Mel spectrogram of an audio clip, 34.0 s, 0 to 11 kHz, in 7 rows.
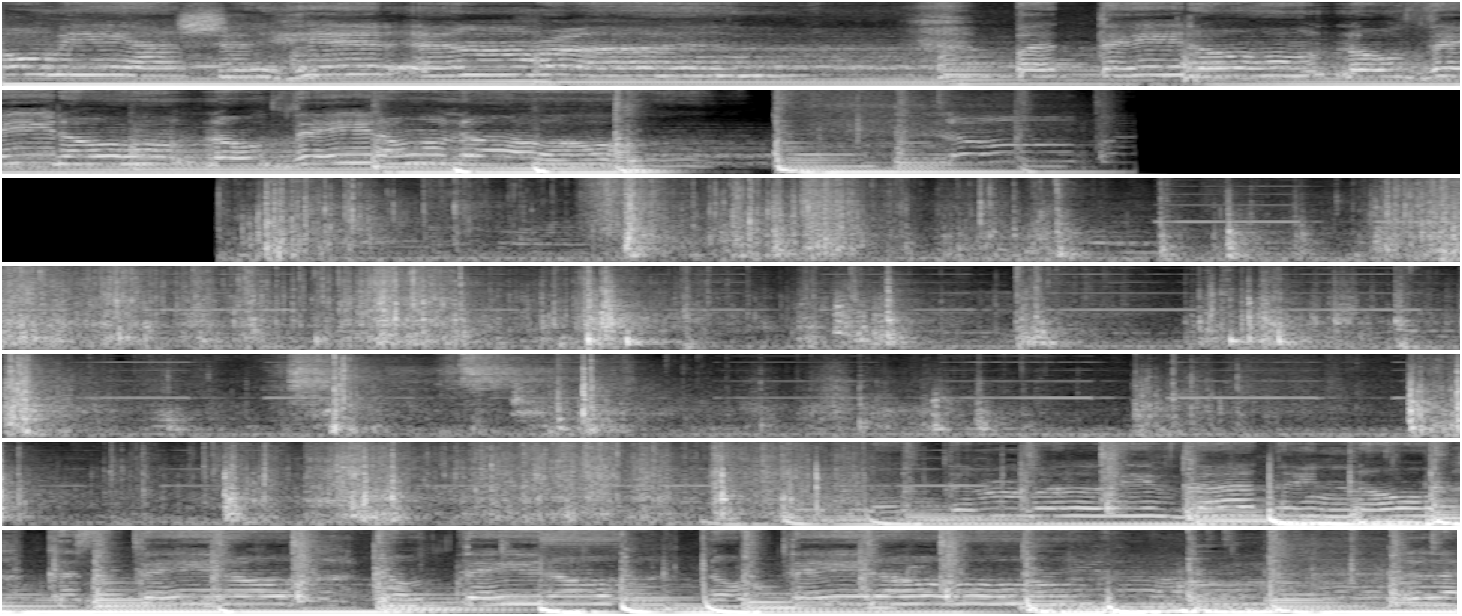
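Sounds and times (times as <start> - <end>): items being handled and set down: 10.6 - 27.4.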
